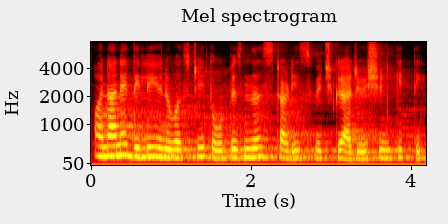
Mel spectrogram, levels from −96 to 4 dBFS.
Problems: none marked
